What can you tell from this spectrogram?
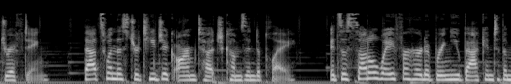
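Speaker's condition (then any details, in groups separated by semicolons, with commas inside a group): No condition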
